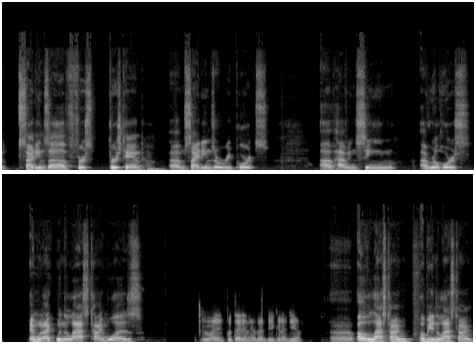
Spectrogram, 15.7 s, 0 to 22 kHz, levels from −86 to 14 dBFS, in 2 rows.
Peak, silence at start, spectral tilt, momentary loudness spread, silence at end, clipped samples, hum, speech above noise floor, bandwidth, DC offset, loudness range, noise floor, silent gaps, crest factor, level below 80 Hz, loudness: -2 dBFS; 0 s; -5 dB/octave; 16 LU; 0 s; under 0.1%; none; 43 dB; 16 kHz; under 0.1%; 8 LU; -61 dBFS; 7.90-8.26 s, 10.64-10.97 s, 11.04-11.08 s, 13.08-13.19 s; 18 dB; -64 dBFS; -19 LUFS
